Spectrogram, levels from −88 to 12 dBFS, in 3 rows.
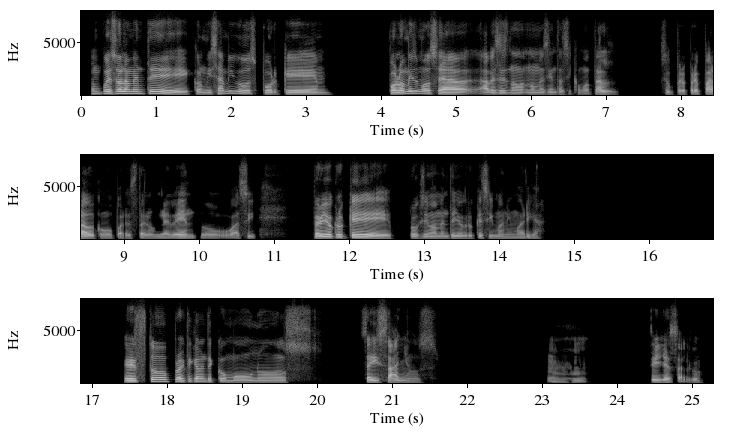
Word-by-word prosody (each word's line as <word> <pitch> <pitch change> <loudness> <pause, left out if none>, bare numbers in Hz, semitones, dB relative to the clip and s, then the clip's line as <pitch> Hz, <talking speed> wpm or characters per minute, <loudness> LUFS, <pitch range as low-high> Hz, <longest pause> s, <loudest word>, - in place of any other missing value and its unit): Mm, 165 -1 -6
pues 175 -1 +4
solamente 180 -9 +4
con 135 0 -5
mis 140 +2 -8
amigos 160 -3 -2
porque, 140 -1 +1
mm, 135 -1 -14 0.8
por 150 -1 +5
lo 155 - +6
mismo, 195 -2 +1
o 160 - +2
sea, 135 -2 +5 0.2
a 130 - 0
veces 145 +1 -3
no 145 -1 -5
no 135 - -8
me 135 -2 -8
siento 130 0 -10
así 125 +2 -15
como 115 -3 -13
tal 120 +1 -4 0.6
superpreparado 120 0 -1
como 115 -1 -11
para 120 +2 -10
estar 115 - -9
en 115 - -9
un 115 -1 -11
evento 115 +2 -4
o 110 -11 -10
así. - - -10 0.7
Pero 135 +1 +5
yo 150 0 +6
creo 155 -3 0
que, 135 -6 +5 0.2
próximamente, 130 -2 -6
yo 130 - -5
creo 125 -1 -10
que 130 - -6
sí 125 - -10
me 120 - -10
animaría. 110 -1 -12 2.9
Esto, 175 +4 +4
prácticamente 160 -1 +1
como 130 -3 -3
unos 140 -1 -8 0.6
6 130 -2 0
años. 115 -1 -3 1.5
Ujú. 110 +2 -15 0.9
Sí, 125 0 -1
ya 120 -1 0
es 110 - -9
algo. 120 0 -9
135 Hz, 125 wpm, -23 LUFS, 120-150 Hz, 2.9 s, lo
